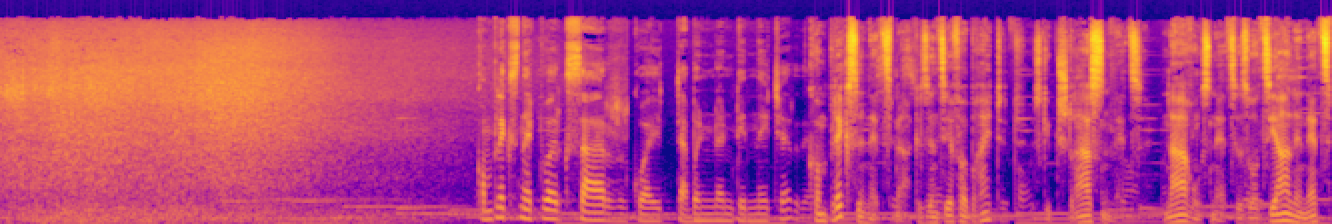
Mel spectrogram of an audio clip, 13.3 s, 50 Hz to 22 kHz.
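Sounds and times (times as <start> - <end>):
large rogue ocean waves roaring and churning: 0.0 - 4.9
speech: 4.8 - 13.3.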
